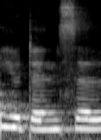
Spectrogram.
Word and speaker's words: utensil: So if we are pronouncing these words, you will find that it is not U, the vowel U, but it is Y-O-U. It sounds like Y-O-U. That's why it comes under exceptional case and we use a university and a utensil.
